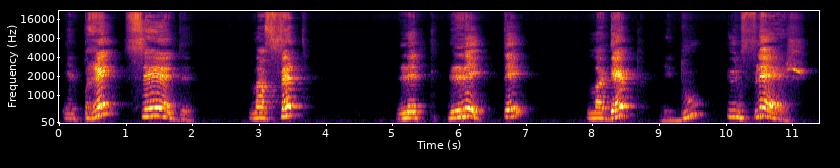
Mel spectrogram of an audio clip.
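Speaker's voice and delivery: very slow, each word stretched; slow dictation. Shown as a demonstration. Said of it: "teacher dictating word list".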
